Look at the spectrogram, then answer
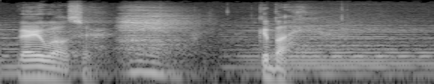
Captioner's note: exhales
